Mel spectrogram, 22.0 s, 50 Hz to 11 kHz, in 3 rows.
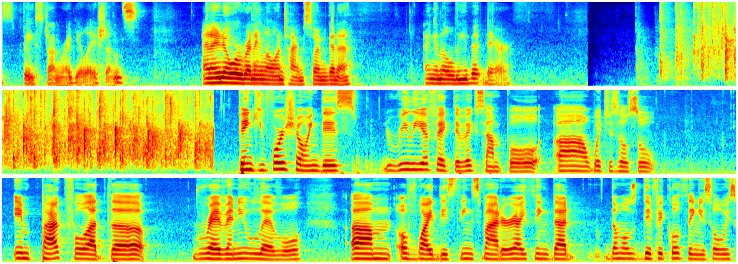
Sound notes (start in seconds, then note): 9.6 applause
